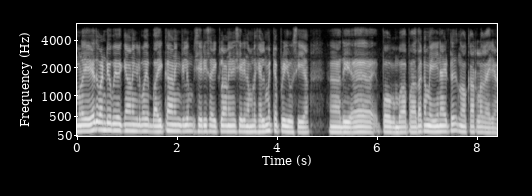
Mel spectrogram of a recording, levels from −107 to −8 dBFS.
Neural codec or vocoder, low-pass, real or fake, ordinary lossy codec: none; 5.4 kHz; real; none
